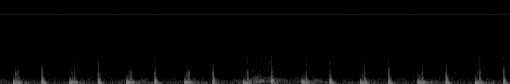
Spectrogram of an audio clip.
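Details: Self-recorded own heartbeat with fan off, made shortly after the heart began feeling very thumpy; clear, regular two-part beats about 100 a minute over a faint hum; ordinary heartbeat.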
